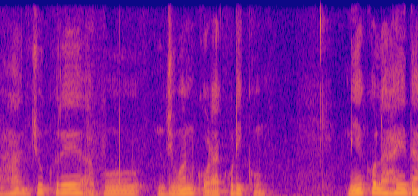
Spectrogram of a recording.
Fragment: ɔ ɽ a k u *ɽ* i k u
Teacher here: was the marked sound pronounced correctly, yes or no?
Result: yes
